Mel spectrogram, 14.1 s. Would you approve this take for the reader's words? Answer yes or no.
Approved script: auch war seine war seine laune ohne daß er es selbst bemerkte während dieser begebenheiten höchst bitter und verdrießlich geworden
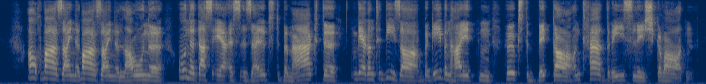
yes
